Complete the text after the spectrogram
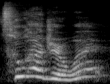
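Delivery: slow, high, rising question; stunned, high-pitched double take; incredulous. Acted. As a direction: draw out the question in disbelief. Incredulous reaction to money request.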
